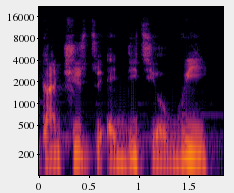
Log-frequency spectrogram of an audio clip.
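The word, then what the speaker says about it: gwei: for ethereum and it's measely used to calculate gas fees right um the correct pronunciation is G and you know like I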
